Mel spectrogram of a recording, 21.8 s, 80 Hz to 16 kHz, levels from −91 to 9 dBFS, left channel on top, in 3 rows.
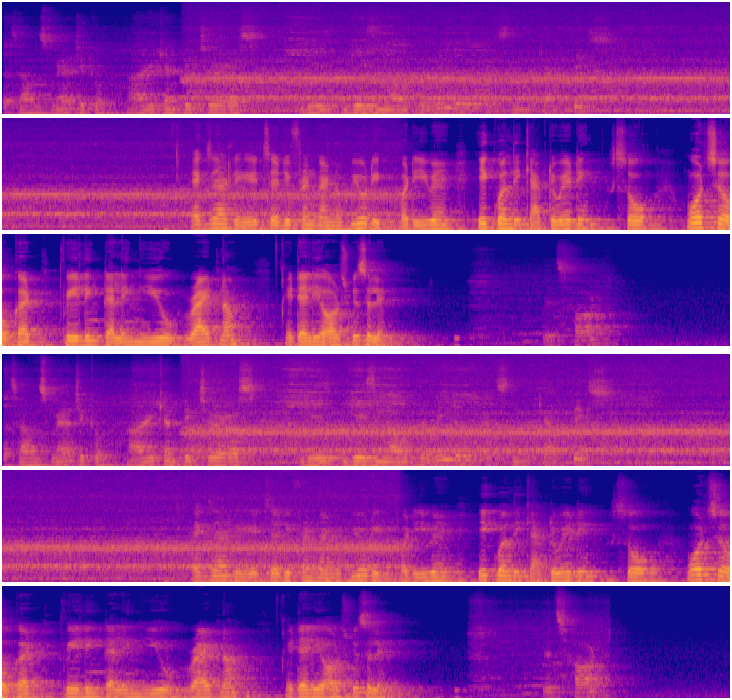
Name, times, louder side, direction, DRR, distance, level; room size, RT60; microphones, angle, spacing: voice 1, 0.0-6.6 19.2-20.6, right 4 dB, 45° right, 0.7 m, -34 dB
sound 1, 1.8-11.3, right 2 dB, 30° right, 1.9 m, -34 dB
voice 2, 9.2-11.7 12.0-13.7 14.1-14.9 15.2-16.9 17.4-18.4, left 3 dB, 60° left, 0.6 m, -21 dB
17.5 x 5.8 x 2.4 m
head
